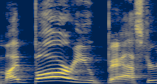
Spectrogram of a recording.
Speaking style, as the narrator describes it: he yelled as he worked

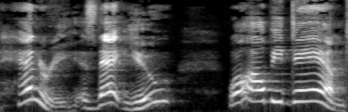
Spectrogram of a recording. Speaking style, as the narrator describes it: he exclaimed

